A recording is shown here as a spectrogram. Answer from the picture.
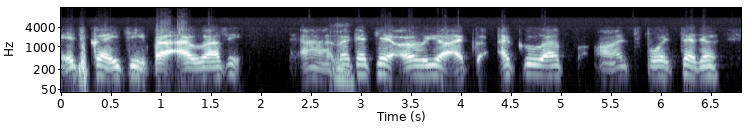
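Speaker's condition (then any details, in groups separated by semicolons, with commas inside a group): Cerebral palsy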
